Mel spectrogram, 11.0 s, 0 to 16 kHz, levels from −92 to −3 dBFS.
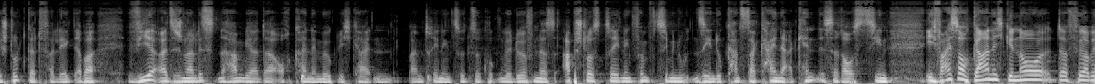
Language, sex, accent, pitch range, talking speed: German, male, German, 120-170 Hz, 195 wpm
